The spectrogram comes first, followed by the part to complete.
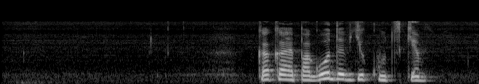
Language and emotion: Russian, neutral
